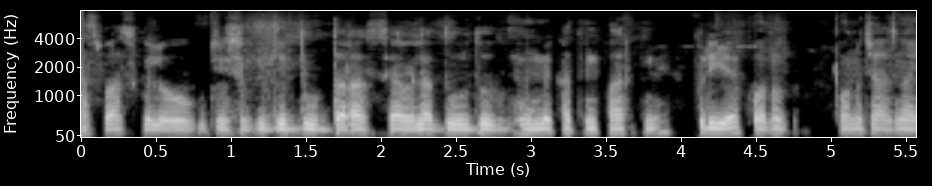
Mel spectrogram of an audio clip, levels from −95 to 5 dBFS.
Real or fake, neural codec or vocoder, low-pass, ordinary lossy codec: real; none; none; none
